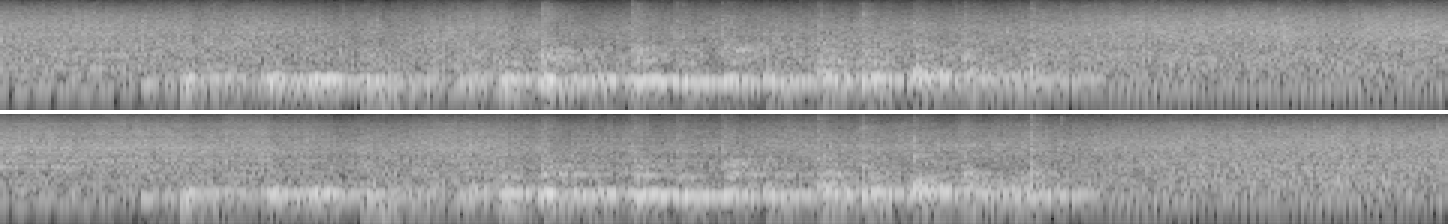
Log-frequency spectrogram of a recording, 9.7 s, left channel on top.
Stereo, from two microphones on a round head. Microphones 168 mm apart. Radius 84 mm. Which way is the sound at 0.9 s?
65° left (ahead or behind).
